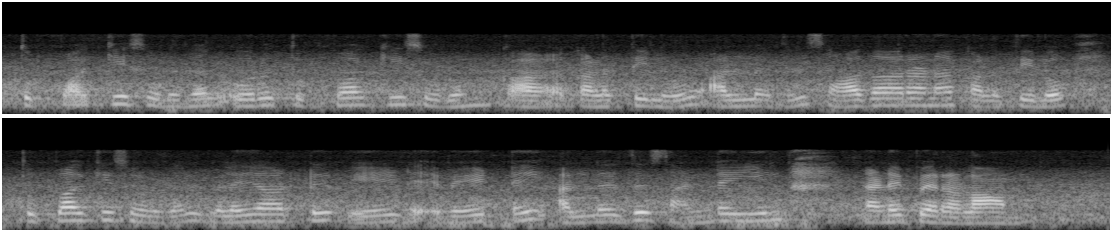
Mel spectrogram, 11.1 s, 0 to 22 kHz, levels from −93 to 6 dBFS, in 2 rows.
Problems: constant background noise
